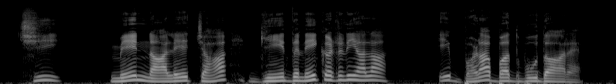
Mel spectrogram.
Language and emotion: Dogri, disgusted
